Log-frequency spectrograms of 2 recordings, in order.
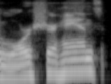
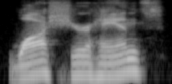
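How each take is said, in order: First: It is said with an older regional pronunciation. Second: It is said with a standard pronunciation. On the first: "My grandpa always used to say" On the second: "To make sure that I'm saying it the correct way"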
